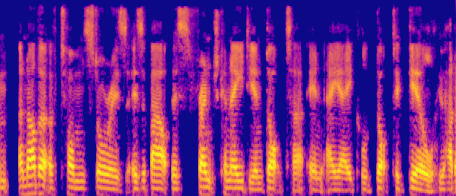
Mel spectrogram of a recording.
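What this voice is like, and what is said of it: Usual voice. Nothing is said of it.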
